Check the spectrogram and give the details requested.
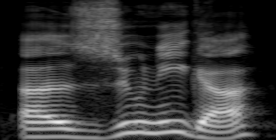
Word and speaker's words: Zuniga: Also, happy birthday, and it's Zuniga. You're talking about your last name. It's Zuniga. You said it wrong last time.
